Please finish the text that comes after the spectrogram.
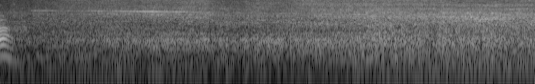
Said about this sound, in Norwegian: Der kommer det en bil. Der kommer det en bil. Ja. Det kommer en ca. en gang i minuttet.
